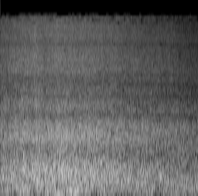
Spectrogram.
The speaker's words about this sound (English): Just breathe with the sound of the waters coming in and out.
